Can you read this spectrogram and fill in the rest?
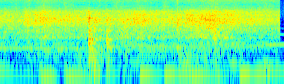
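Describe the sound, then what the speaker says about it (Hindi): Potatoes and eggplant fry with red chilli powder, turmeric and salt while a spoon stirs them in the pan, with a continuous close sizzle broken by scraping stir strokes, and no talking. "मसाले डाल के मिक्स कर लिए मैंने"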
